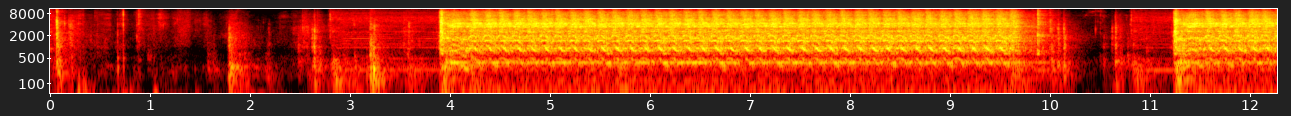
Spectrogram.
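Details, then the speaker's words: Renault 5 GT Turbo engine in a van, distributor recently removed: starter spins engine about three and a half beats a second for several seconds, oil pressure building, no firing; distributor timing suspected after refitting. "starting to turn over fast and there it's getting all pressure so that's a good sign why do I feel like something might not be quite right"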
